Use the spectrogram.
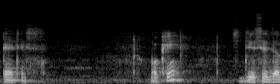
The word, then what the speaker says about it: teres: are the two heads of brunette that is pronounced teres okay so this is the brachioradialis and these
